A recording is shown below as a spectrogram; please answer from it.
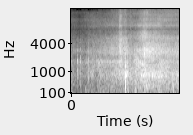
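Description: Skis sliding and scraping over spring snow as the skier sets off down the slope, a hiss that builds and grows louder after about a second, with a couple of short clicks.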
